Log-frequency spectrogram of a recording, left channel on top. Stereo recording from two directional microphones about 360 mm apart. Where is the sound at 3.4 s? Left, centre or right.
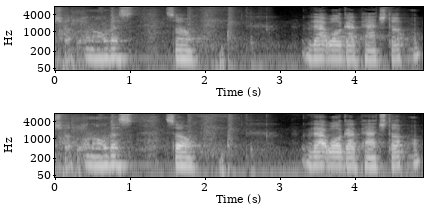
Centre.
